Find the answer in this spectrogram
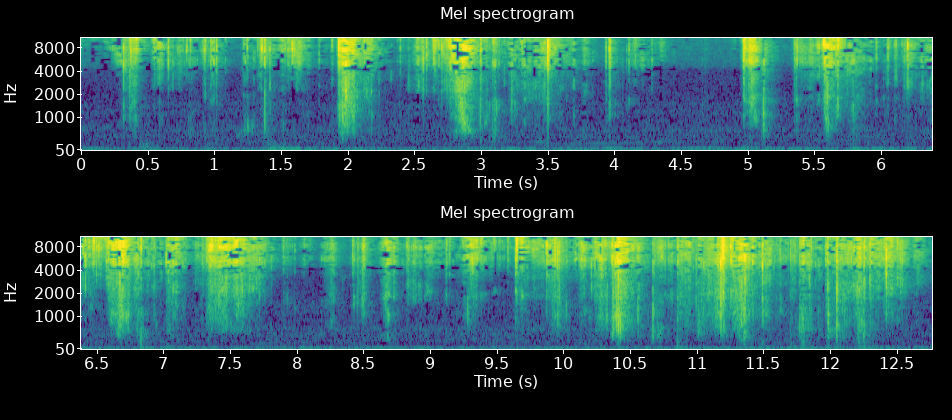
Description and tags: Tearing metallic paper when opening package - Rasgando papel metalizado ao abrir o pacote
Tearing metallic paper when opening a package. The audio was extracted from a product unboxing
open, Tearing, unpacking, opening, paper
